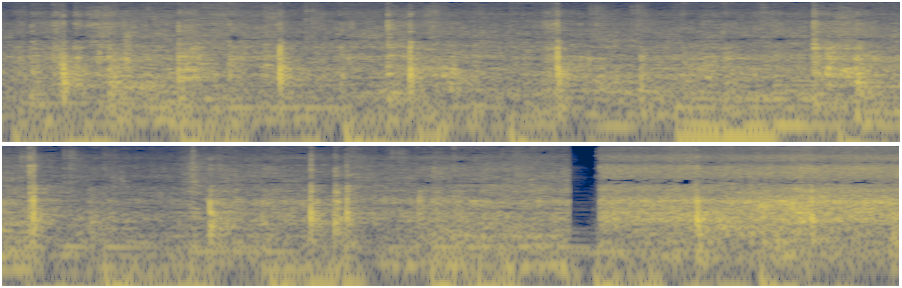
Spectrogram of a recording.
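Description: A spoon stirring and scraping thick mutton curry in a metal pot, with repeated knocks of the spoon against the pot over the sizzle of the masala frying (bhuna) on the stove. The sound cuts out for an instant about seven seconds in, then comes back a little louder.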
